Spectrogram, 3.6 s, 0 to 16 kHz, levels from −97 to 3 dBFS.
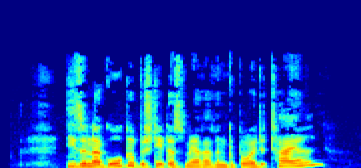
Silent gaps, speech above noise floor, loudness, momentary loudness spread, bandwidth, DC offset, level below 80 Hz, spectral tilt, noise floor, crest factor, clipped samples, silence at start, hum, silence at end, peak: none; 33 dB; -20 LUFS; 11 LU; 11 kHz; under 0.1%; -72 dBFS; -5.5 dB/octave; -53 dBFS; 20 dB; under 0.1%; 0.7 s; none; 0.4 s; -2 dBFS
